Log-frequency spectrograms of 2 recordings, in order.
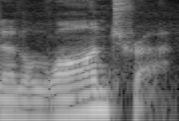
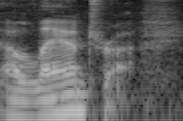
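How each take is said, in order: First: It is pronounced the American way. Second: It is pronounced the Canadian way. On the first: "In the States, an Elantra" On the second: "in Canada, it's commonly referred to as a Hyundai Elantra"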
